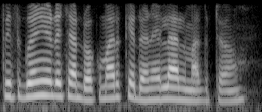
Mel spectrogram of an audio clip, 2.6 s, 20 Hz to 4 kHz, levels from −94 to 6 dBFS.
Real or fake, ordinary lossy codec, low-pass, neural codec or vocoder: fake; none; 3.6 kHz; vocoder, 44.1 kHz, 80 mel bands, Vocos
